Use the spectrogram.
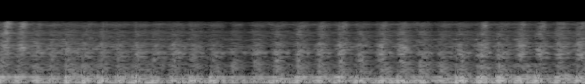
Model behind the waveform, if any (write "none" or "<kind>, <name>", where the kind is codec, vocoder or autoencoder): vocoder, HiFi-GAN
